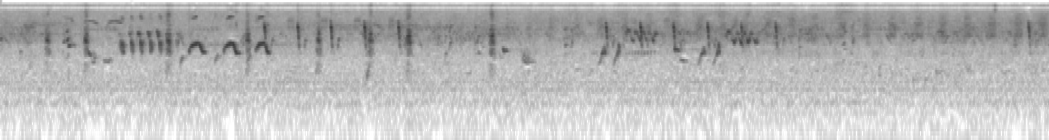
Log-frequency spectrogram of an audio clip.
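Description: Many small birds chirping and calling in short overlapping notes, busiest in the first few seconds with a quick run of rising-and-falling whistled notes, then sparser toward the end.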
